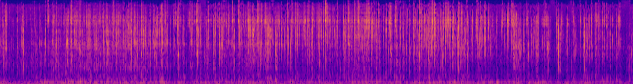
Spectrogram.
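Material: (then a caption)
Metal mesh. Hands in bristled blue silicone gloves scrub and cup a round, hollow metal mesh microphone grille. The sound is a continuous, close, deep rumbling rub with dense bristly scratching and crackling on top, and the low end dominates throughout.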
